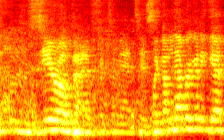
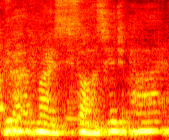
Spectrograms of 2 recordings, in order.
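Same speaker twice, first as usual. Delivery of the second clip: lightly voiced porno mom; hot mom. Hot mom greets pizza driver, lightly voiced seduction. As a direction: put on a hint of seductive mom. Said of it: "there's that hot mom who's like".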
